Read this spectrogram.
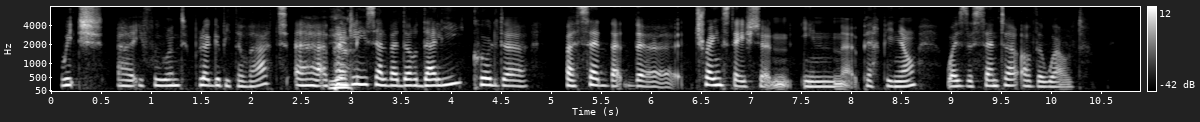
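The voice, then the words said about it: French accent. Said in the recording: “I have an accent. ... I'm French ... I've got a weird accent to American ears. ... I feel like you are very French. ... You have a beautiful voice, too.”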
